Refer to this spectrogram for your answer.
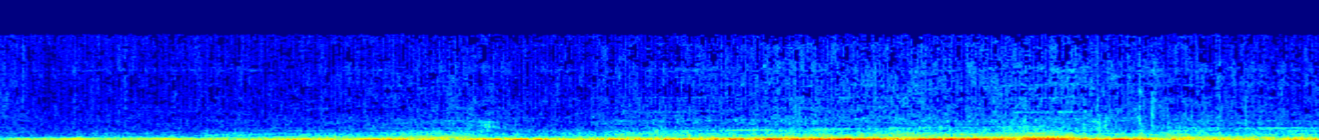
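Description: A car engine rumbles low and steady, its pitch rising and falling as it revs and pulls away, growing louder toward the end. No one speaks.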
